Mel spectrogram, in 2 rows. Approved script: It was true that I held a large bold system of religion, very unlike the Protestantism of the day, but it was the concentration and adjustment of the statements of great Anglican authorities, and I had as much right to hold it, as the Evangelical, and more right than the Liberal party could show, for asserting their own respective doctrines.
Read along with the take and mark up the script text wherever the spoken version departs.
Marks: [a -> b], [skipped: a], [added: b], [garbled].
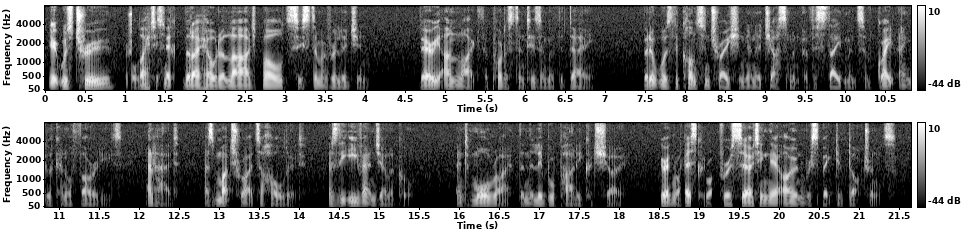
It was true [garbled] that I held a large bold system of religion, very unlike the Protestantism of the day, but it was the concentration and adjustment of the statements of great Anglican authorities, and [skipped: I] had as much right to hold it, as the Evangelical, and more right than the Liberal party could show, [garbled] for asserting their own respective doctrines.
